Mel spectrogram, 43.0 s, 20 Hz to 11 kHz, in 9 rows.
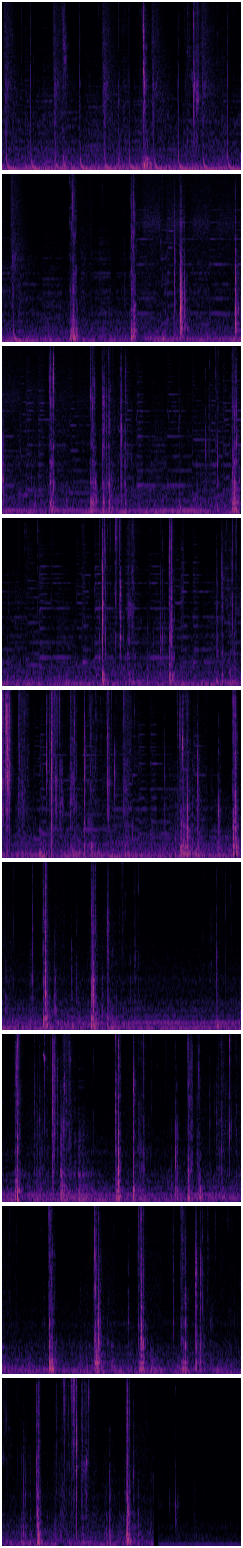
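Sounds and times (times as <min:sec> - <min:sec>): sharp crackles and clicks: 0:00.0 - 0:05.4
faint low hum: 0:00.0 - 0:43.0.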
